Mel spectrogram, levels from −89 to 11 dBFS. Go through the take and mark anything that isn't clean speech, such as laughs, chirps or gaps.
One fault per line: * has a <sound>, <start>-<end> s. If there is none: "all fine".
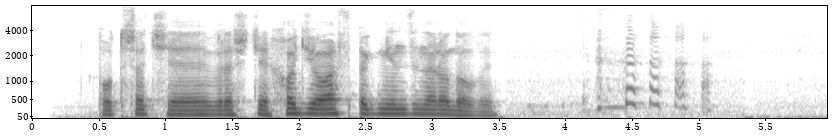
* has a laugh, 3.7-5.3 s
